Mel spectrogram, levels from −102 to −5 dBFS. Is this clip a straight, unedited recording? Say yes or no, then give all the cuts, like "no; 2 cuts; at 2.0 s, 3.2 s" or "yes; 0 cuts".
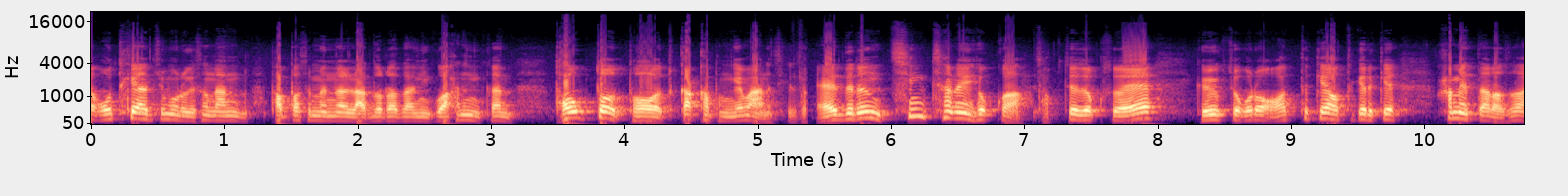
no; 2 cuts; at 5.2 s, 7.1 s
